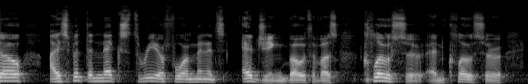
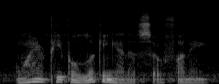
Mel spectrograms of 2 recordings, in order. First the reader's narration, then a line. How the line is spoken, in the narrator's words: I whispered to Mambo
